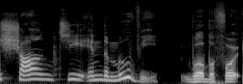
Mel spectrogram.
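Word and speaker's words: Shang-Chi: them say shang chi shang chi they say shang ji in the movie well before yeah well before the movie everybody thought it was pronounced shang chi so that's how everybody thought you pronounced it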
